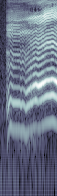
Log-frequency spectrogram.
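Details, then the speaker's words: Loud, sustained, rising, tonal cry from an upset newborn in a maternity ward during a newborn exam, just before cardiac auscultation to check for a heart murmur; ordinary newborn crying. "On va d'abord écouter le cœur, comme ça, tu vas te calmer, je vais peut-être pouvoir écouter."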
